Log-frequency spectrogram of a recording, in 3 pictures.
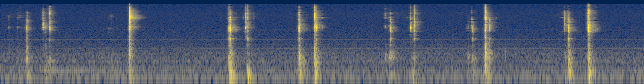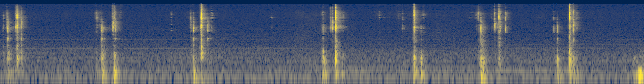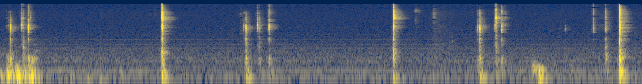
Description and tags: Latch Clicks
Opening/closing the metal latch on a small glass jar.
clack, click, container, glass, hit, jar, latch, mechanical, metal, small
